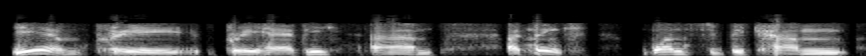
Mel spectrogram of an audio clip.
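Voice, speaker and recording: He is a middle-aged man, chatting casually on talk radio. His voice sits very low and has a rough, husky grain. He feels his way through sentences hesitantly, and the audio is somewhat dull. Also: big pitch swings, normal speed, no echo. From Malaysia. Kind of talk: casual chat.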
